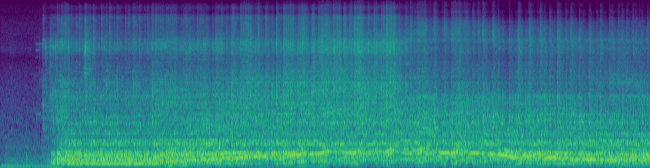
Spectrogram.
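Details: Polaris Ultra two-stroke triple during rebuild (center piston melted, ring came off; outer cylinders have good compression): fires and burbles unevenly, boggy until revs climb; running very rich because aftermarket VeriFlow system is disconnected.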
